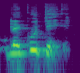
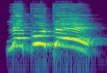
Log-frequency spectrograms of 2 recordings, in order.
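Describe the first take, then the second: First: Said in the usual way. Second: High, loud laughing Lekute; mocking laughter. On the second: Real, not acted. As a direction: laugh the name out in ridicule. Mocks the name Lekute.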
